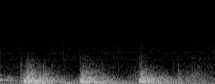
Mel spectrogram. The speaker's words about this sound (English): Look here, I'm worried. I think we'd better break the door in.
